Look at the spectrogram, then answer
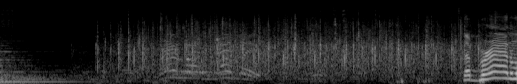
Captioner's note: audience applauding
